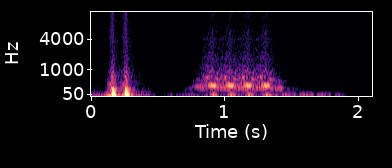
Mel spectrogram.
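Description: Editing sound effects for an animated transition: a brief thump at the start, then a wavering tone lasting about a second that fades out.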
